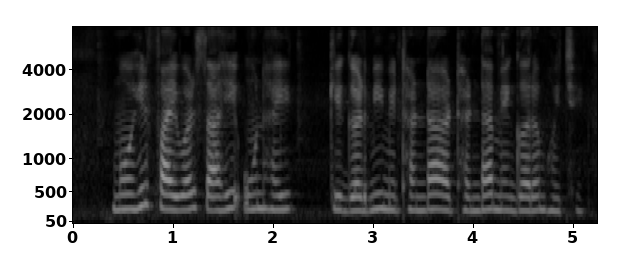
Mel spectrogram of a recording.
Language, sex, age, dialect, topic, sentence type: Magahi, male, 36-40, Western, agriculture, statement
